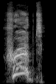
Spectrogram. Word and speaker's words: Krept: How you pronounce it? Krept.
